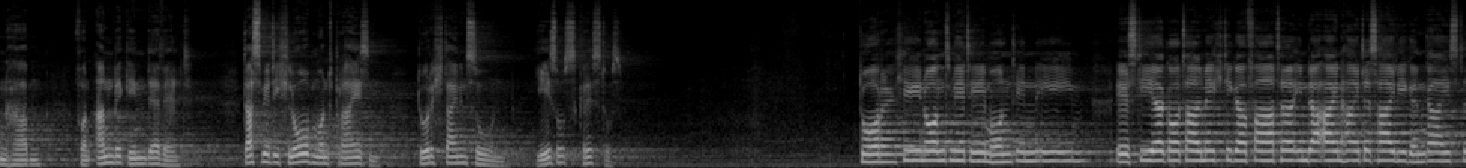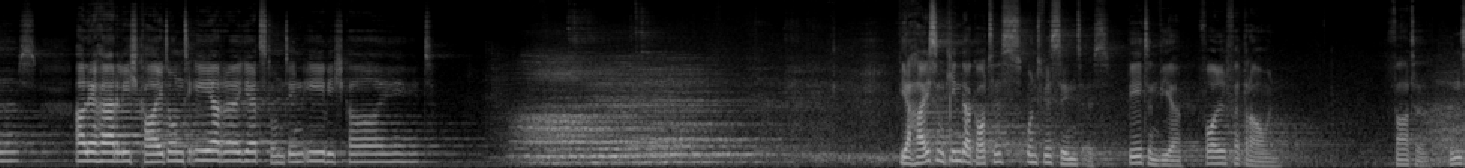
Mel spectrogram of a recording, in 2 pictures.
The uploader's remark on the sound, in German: Live-Gottesdienstübertragung aus der Allerheiligenkirche in Nürnberg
